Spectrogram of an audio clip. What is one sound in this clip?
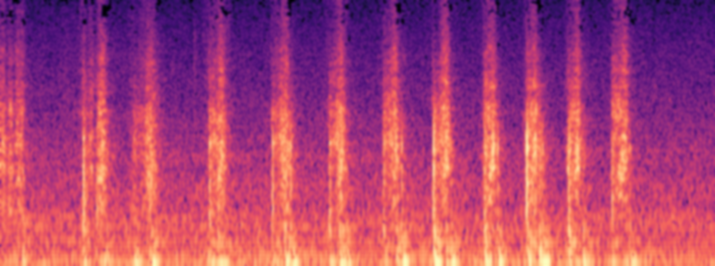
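A knife chops quickly on a wooden board, with sharp rhythmic knocks.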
